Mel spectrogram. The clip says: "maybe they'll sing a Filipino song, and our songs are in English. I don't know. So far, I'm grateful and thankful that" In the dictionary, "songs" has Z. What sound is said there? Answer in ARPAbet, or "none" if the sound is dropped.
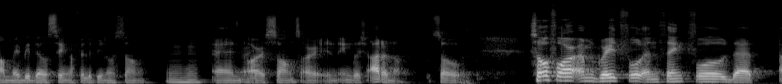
S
